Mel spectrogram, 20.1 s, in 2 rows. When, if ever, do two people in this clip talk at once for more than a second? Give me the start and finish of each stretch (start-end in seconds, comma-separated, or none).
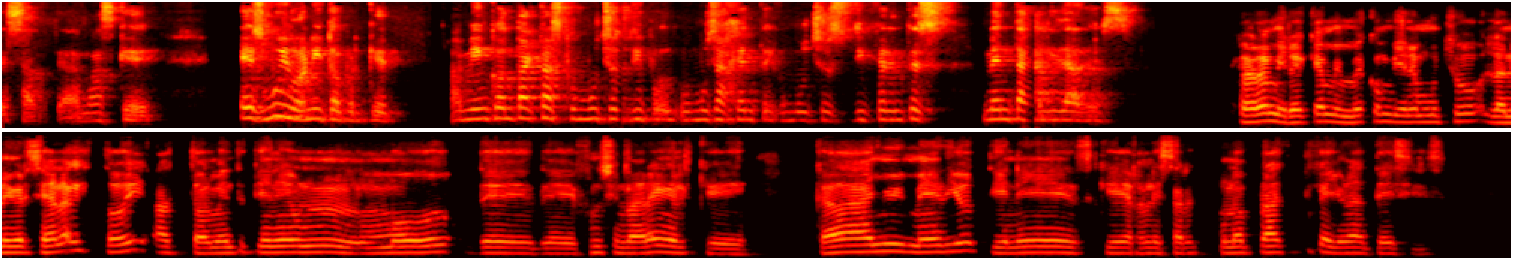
none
